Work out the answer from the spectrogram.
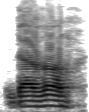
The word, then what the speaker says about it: Davout: Well, Davo, is that French? Is that why the T's not pronounced?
